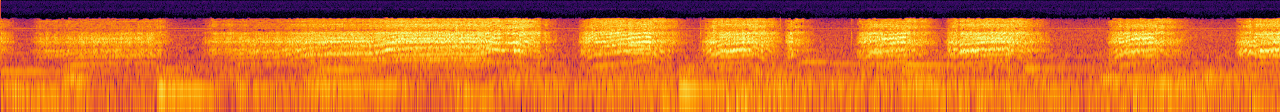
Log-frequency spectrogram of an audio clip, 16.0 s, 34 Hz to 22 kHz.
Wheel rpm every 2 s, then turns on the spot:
50, 50, 120, 90, 70, 70, 50, 40.
none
